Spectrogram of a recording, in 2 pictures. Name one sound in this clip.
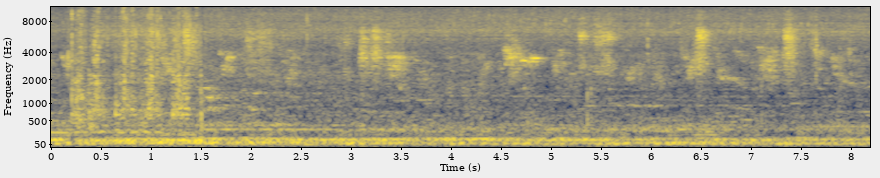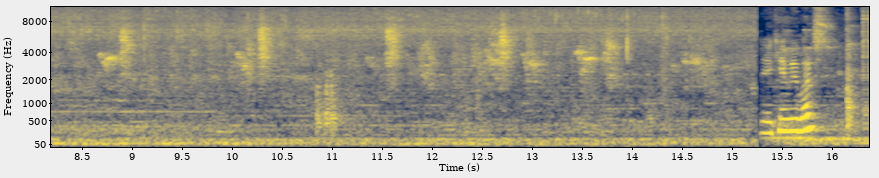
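Food sizzles and crackles in hot oil in a pan.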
